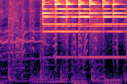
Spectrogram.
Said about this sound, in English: Oh! Ladies and gentlemen, there is the closing bell.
